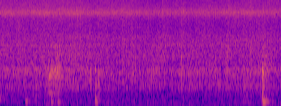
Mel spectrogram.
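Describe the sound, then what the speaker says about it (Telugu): Fresh coriander leaves roast in a hot pan for ridge gourd chutney, giving a steady soft sizzling hiss with a few light scraping stirs, close up and with no voices. "బాగా పచ్చివాసన పోయే వరకు వీటిని రోస్ట్ చేసుకోవాలి."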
